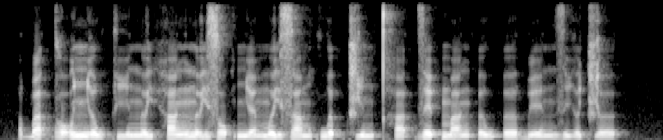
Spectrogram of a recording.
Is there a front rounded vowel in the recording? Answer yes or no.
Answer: no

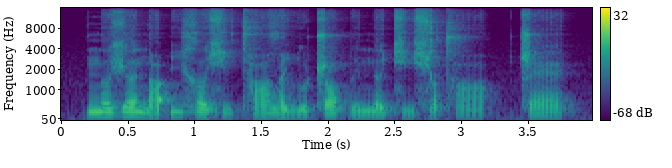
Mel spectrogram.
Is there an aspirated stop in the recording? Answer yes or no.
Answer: yes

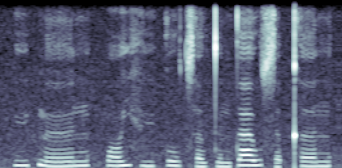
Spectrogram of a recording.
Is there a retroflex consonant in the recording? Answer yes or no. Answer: no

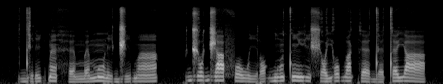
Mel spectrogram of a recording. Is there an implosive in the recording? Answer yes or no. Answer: no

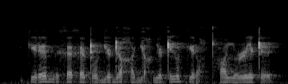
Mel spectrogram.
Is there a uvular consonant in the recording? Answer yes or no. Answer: yes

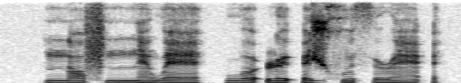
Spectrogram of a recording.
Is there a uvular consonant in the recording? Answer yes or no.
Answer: no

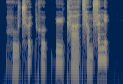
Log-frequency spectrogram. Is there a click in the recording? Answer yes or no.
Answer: no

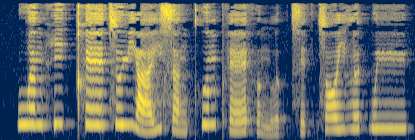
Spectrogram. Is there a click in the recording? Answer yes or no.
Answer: no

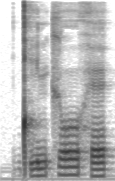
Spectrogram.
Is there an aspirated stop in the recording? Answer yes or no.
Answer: no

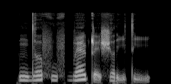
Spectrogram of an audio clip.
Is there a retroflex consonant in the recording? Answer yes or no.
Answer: yes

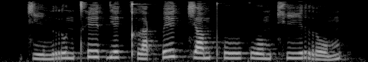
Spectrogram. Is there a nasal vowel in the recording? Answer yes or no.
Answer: no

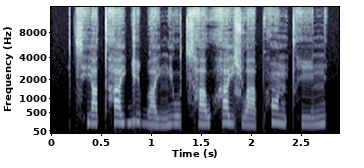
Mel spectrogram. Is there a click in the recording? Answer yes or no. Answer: no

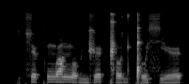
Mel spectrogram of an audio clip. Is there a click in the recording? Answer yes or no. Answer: yes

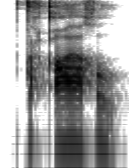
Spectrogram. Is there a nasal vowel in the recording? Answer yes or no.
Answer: no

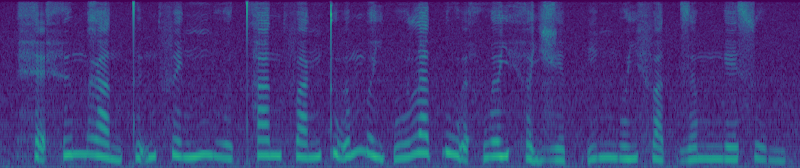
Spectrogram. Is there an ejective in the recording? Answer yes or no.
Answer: no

